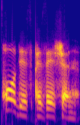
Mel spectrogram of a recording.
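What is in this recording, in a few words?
request hold, swat female; vo; Counter Strike Model Pack; CS:GO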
